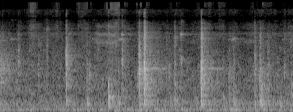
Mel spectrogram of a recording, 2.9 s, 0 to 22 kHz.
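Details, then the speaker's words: 1985 Honda ATC250ES Big Red three-wheeler, engine off: uneven dull clunks about every half second, rear axle loose inside its carrier; lock nut found loose, likely backed off while riding. "Hear that clunking? If you can't see it on camera, the axle is loose inside the carrier."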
